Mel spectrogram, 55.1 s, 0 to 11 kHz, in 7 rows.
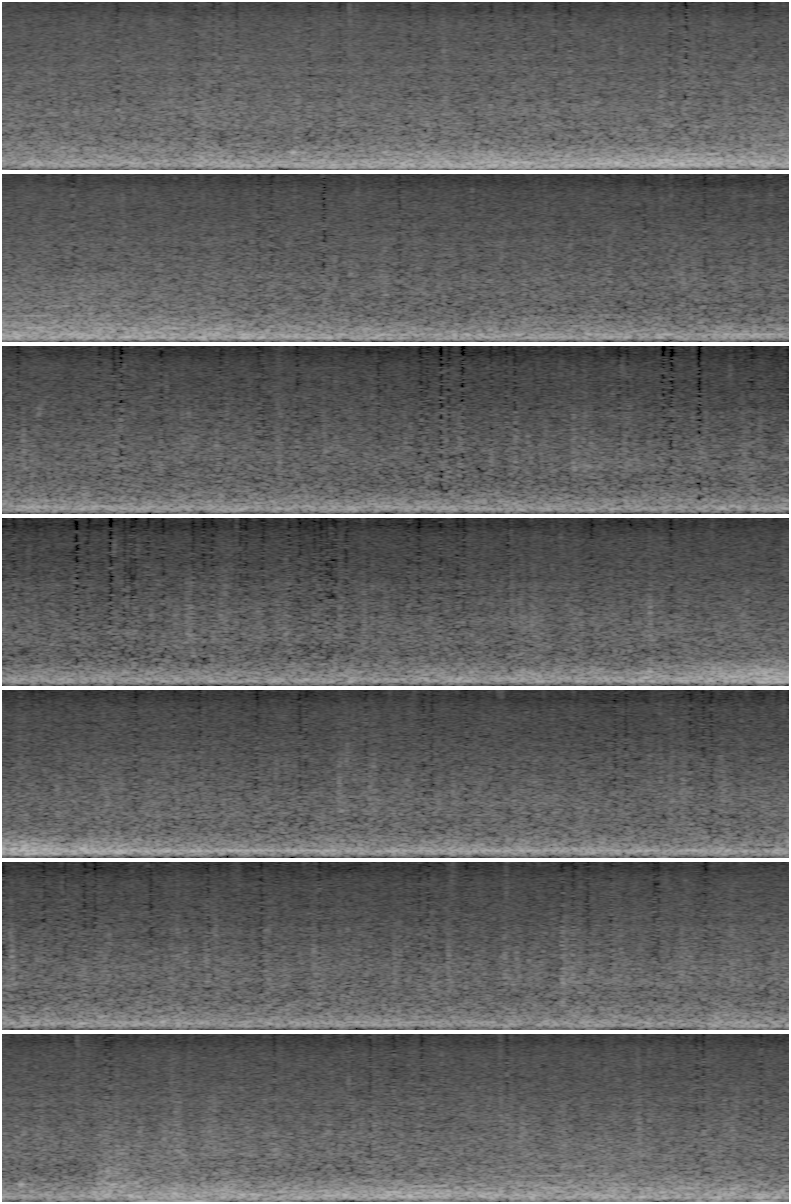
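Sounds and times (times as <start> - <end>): steady rain hiss: 0.0 - 55.0
low rumble: 46.6 - 54.9.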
